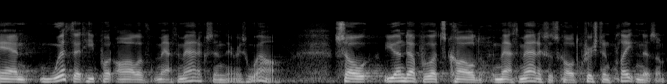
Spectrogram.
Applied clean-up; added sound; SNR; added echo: none; none; none; none.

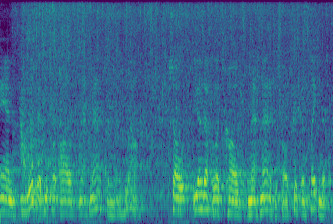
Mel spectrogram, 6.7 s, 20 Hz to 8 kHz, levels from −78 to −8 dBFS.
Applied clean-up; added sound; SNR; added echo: none; Toilet flush; 10 dB; reverberation time 1.1 s.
